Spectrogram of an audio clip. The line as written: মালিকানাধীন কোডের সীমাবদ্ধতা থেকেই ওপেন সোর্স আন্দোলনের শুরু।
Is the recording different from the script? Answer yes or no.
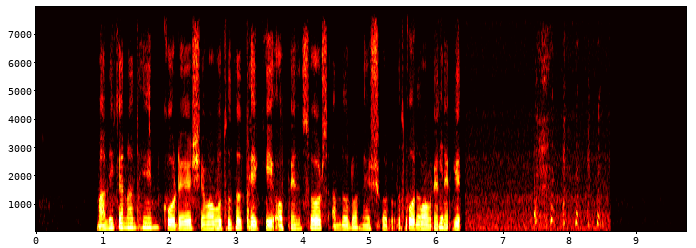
yes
